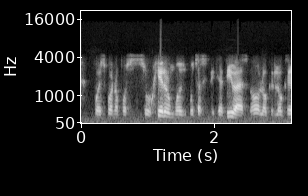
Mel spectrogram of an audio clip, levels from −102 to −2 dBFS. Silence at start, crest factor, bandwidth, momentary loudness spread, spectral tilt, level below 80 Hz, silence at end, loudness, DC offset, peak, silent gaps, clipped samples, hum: 0 s; 22 dB; 8 kHz; 13 LU; -4 dB/octave; -56 dBFS; 0 s; -21 LUFS; under 0.1%; 0 dBFS; none; under 0.1%; none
